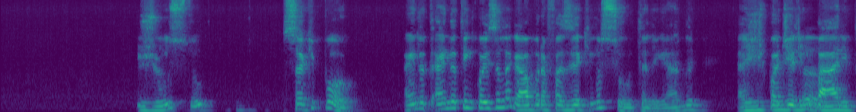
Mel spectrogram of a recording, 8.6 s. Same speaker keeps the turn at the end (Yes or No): Yes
